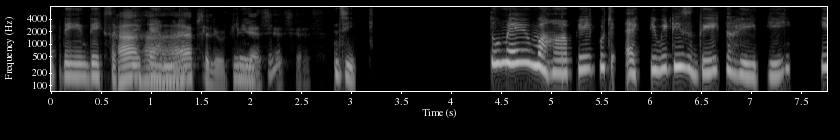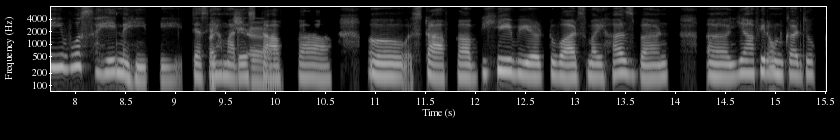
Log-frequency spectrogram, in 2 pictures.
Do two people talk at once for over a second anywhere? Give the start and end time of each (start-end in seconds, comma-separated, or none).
0.7-2.3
